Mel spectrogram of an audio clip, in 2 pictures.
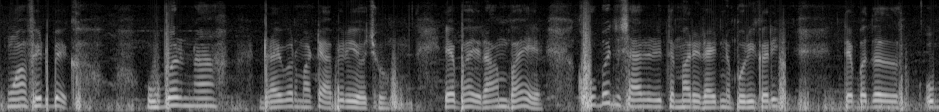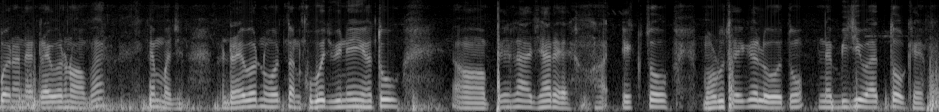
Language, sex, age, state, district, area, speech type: Gujarati, male, 18-30, Gujarat, Rajkot, urban, spontaneous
